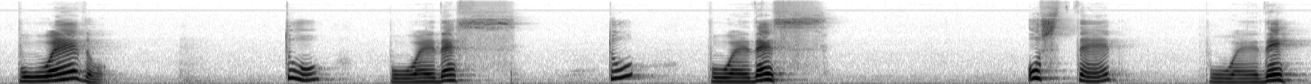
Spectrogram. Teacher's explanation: one vowel changes to a double vowel, which is pronounced together. In poder, the O changes to ue, O to ue. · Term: diphthong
